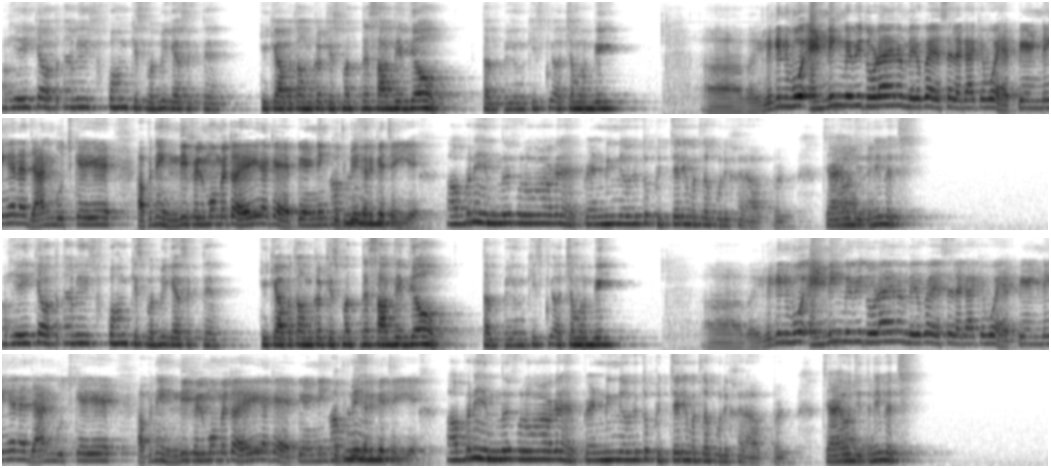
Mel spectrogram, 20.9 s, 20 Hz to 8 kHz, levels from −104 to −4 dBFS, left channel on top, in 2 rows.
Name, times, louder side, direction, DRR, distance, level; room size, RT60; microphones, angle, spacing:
voice 1, 0.0-2.2 2.6-4.4 4.8-6.2 13.7-14.5 14.9-18.3 18.7-19.6, right 1 dB, 20° right, 0.5 m, -26 dB
voice 2, 7.0-14.6 18.8-19.2, left 5 dB, 60° left, 0.5 m, -27 dB
12.0 x 7.8 x 3.6 m
head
